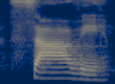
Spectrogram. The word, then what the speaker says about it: savvy: Notice that pronunciation? Avy, a long A, savvy.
